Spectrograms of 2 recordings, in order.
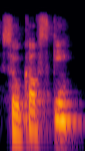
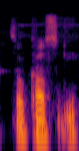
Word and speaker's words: Sułkowski: It's all usually you just mispronounce the O. It's Sułkowski. Sułkowski.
